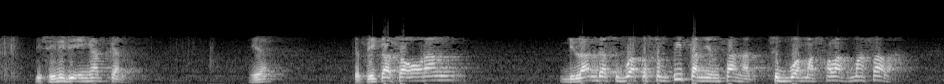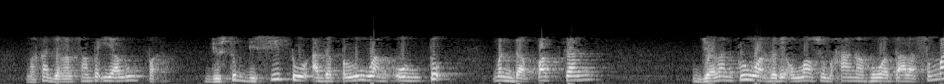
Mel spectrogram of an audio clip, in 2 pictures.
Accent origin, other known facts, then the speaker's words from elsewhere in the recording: Palembang, South Sumatra, Indonesia; atau merajuk kalau dalam bahasa kita orang Palembang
